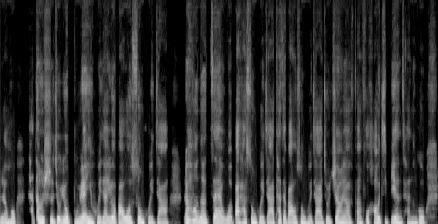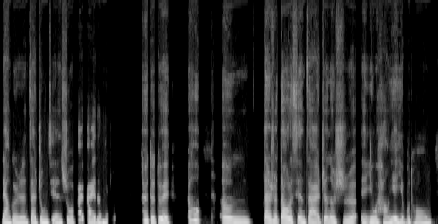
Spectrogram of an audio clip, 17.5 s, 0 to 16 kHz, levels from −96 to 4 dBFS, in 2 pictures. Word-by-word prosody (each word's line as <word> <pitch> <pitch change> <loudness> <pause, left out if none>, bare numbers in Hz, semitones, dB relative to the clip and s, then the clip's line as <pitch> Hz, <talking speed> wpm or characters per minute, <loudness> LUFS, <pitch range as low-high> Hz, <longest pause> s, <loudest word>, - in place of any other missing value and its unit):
然 165 +4 +1
后 215 -2 +1 0.2
她 260 - -12
当 250 0 +5
时 190 -7 -1
就 225 +3 +4
又 285 -1 +5
不 200 -5 -3
愿 295 0 +5
意 205 - +6
回 175 -4 -1
家， 180 +1 0
又 265 - 0
要 250 - +5
把 205 +1 +1
我 240 -8 +5
送 210 +6 +2
回 165 -5 -3
家。 150 -1 -6 0.3
然 245 +4 +2
后 335 +1 +1
呢， 230 -4 +3
再 260 +2 0
我 155 - -2
把 - - +1
她 185 +5 -2
送 215 -1 +1
回 165 -4 -2
家， 175 +1 -3
她 255 +8 -3
再 245 -1 -1
把 200 -1 -1
我 195 - +1
送 195 0 0
回 155 -4 -3
家， 165 0 -4
就 215 +5 -3
这 210 +4 -2
样 210 -2 +1
要 185 -2 -2
反 180 -1 -5
复 225 +6 -5
好 205 +2 -1
几 210 -7 -8
遍 235 -2 0
才 180 +1 -9
能 175 +1 -1
够 180 -1 -1 0.3
2 190 -4 +2
个 195 +1 0
人 180 0 +2
在 205 0 -1
中 205 +1 +3
间 200 +1 -1
说 200 0 -2
拜 200 - -19 0.2
拜 175 -1 0
的 205 - -1
那 200 - +2
种 190 - -1 0.6
对 320 -1 +1
对 275 -1 +1
对。 225 -7 +3 0.3
然 325 +2 -4
后， 350 -4 +1 0.4
嗯， 250 -4 +2 0.2
但 315 0 +1
是 300 -1 0
到 280 0 +3
了 235 - +4
现 230 -1 0
在， 210 -9 -1
真 265 - -2
的 260 -3 +2
是， 205 -5 -3
呃， 195 - -3
因 220 +4 +1
为 235 - +2
行 185 -2 -2
业 235 0 +4
也 180 -4 +1
不 185 +2 -5
同， 180 +1 -3
205 Hz, 280 characters per minute, -18 LUFS, 180-245 Hz, 0.6 s, 意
